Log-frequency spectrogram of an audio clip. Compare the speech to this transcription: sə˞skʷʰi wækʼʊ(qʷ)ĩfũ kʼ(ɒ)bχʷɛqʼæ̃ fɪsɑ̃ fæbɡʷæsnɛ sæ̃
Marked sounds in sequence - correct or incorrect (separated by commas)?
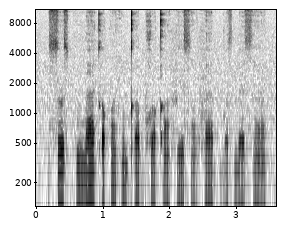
correct, incorrect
